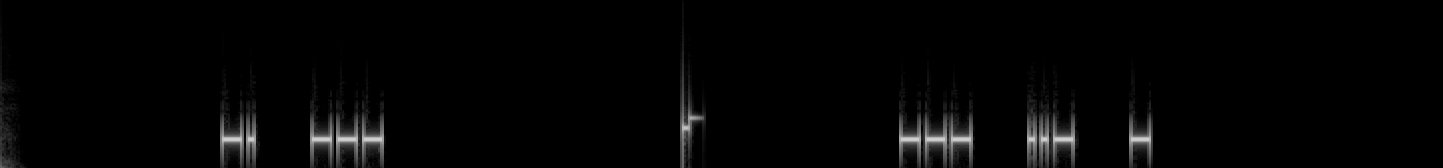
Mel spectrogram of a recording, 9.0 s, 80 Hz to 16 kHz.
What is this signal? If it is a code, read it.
Morse code, heard as a keyed tone, about 30 wpm, spaced as for 17 wpm, 700 Hz. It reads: NO OUT
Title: 3x Character Spacing - Top 100 Words - 30wpm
